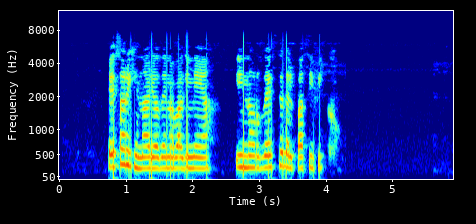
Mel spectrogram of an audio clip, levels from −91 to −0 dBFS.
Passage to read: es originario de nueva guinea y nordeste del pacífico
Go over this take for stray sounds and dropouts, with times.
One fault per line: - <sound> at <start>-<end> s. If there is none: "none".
none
